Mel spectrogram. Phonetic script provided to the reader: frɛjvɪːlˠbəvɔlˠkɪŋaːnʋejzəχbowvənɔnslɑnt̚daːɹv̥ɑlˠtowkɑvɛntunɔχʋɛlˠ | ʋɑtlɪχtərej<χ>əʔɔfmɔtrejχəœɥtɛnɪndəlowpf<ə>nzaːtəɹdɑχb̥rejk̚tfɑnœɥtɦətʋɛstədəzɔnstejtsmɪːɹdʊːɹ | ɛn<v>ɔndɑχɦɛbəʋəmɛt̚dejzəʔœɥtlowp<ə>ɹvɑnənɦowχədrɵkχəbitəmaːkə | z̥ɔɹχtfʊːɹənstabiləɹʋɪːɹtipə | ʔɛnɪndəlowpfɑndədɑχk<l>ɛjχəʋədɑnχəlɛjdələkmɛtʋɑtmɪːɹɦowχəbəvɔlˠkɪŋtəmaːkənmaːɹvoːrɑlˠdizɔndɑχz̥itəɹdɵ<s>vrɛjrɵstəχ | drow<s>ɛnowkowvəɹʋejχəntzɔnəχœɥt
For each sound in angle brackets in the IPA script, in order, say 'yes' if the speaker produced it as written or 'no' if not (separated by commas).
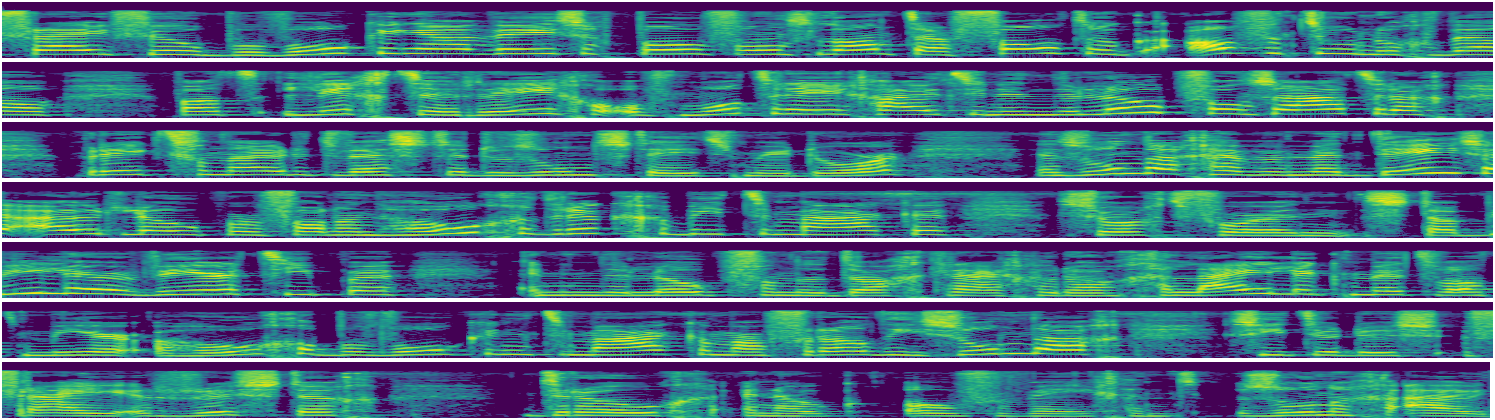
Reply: yes, no, no, yes, no, yes, no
